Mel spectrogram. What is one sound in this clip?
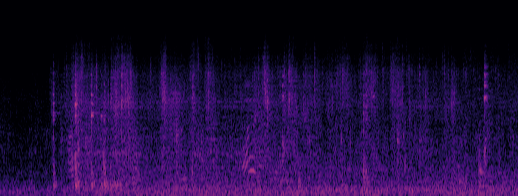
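A fishing net and floats slide wet over the side of a boat.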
